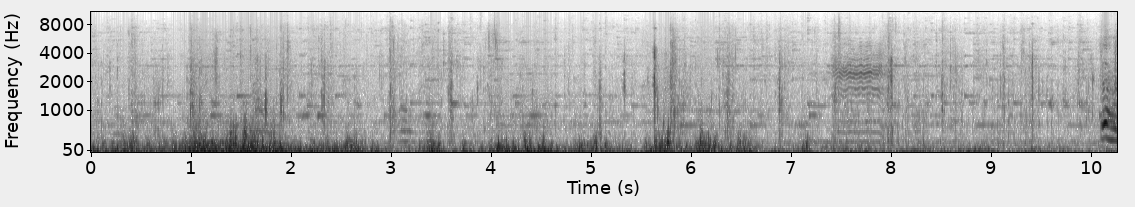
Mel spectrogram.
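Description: A herd of goats moving over loose stones: many hooves clicking and clattering on rock, with goat bleats, one long wavering bleat about three-quarters of the way in. A low rumble is loudest in the first two seconds.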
